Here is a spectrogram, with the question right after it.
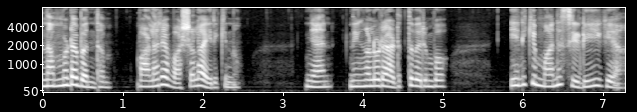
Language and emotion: Malayalam, sad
